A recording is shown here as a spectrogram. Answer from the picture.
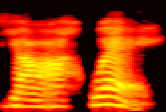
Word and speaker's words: Yahweh: or aspirated consonant so when pronounced without intervening vowels it actually sounds like breathing yeah inhale boy exhale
